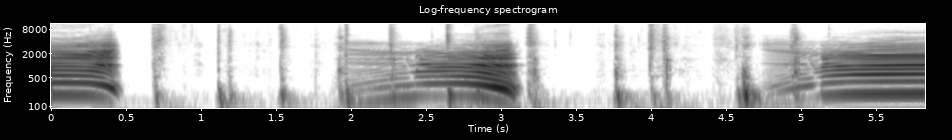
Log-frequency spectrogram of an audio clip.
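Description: A cow gives several loud, drawn-out moos with rich harmonic tone.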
